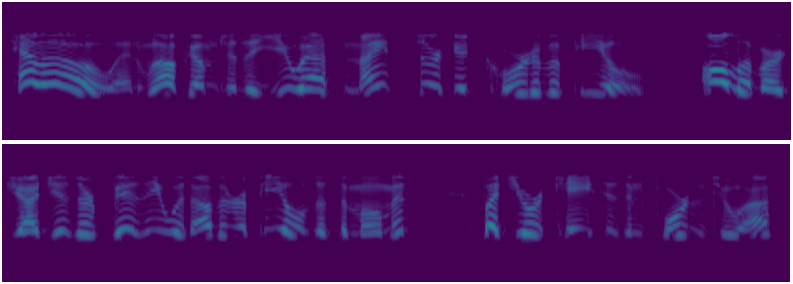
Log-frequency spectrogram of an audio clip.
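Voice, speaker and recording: A man's voice: sits high, big pitch swings, brisk, phone-quality sound. A man playing a blandly polite automated government phone menu voice, with formal, stilted prompts in a scripted comedy parody.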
